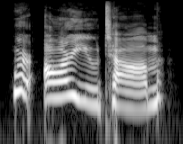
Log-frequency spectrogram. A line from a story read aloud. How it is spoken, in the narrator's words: She cried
